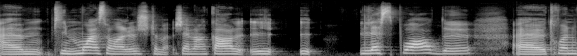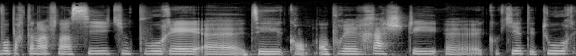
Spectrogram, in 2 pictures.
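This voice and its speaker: On a very clean recording with a silent background, a woman of medium pitch speaks at a fairly slow pace. Her intonation is monotone and flat. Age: 40s. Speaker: entrepreneur. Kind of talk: podcast interview. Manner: halting, many fillers.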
